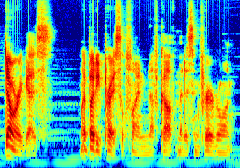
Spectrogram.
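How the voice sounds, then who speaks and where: A man playing a flustered, sardonic stand-in high school announcer, rambling hesitantly and casually through audio drama announcements. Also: fast talker, lo-fi sound, music in the background, close to an everyday voice.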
